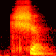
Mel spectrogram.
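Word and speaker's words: ч: First one, letter che che You can hear this in English in the word check and teacher.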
